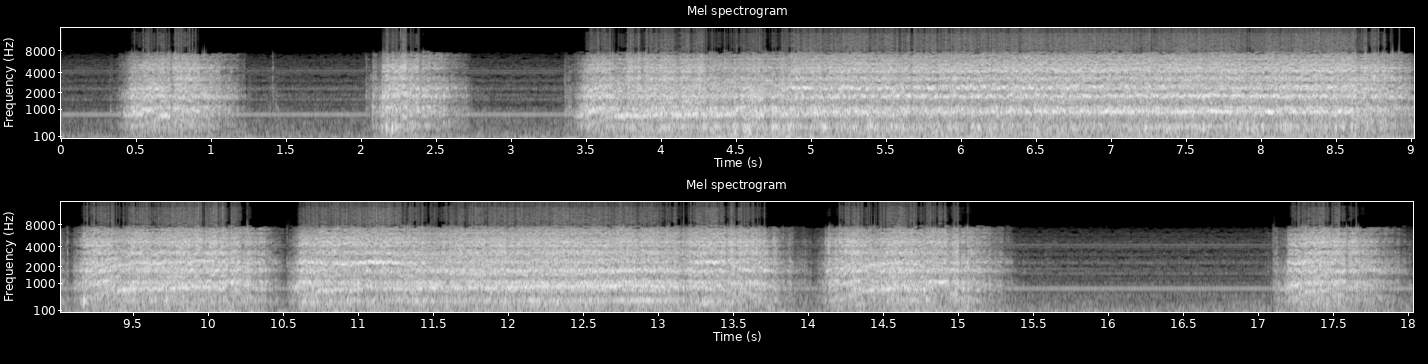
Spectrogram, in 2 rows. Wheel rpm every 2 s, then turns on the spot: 10, 30, 210, 220, 160, 160, 170, 90, 20.
none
